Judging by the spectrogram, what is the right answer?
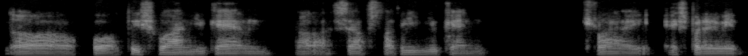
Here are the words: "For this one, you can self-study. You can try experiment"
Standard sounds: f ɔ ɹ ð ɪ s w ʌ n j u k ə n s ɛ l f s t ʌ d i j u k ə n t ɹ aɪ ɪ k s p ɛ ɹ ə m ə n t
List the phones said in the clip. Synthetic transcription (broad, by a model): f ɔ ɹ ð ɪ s w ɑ n j u k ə n s ɛ l f s t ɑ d i j u k ə n t ɹ aɪ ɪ k s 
